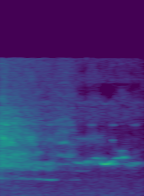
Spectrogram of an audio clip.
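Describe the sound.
A voice makes a soft, breathy hiss, one brief sustained 'tsh' that trails off, imitating light rain sizzling on fresh lava at a volcano as steam rises. It is fairly quiet, with no other sounds.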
